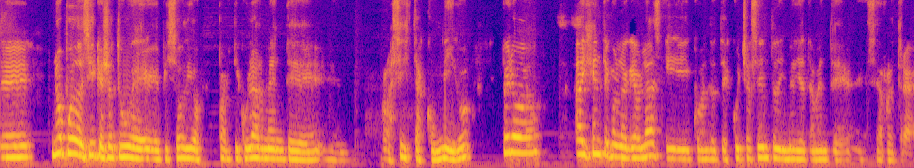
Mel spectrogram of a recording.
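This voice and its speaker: A man with a Rioplatense accent speaks at a high pitch in a dark, mellow tone. His intonation is lively, his pace moderate, and his loudness swings a lot. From Argentina. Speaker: molecular biologist. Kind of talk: interview.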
